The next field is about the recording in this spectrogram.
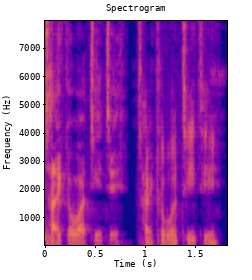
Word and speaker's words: Taika Waititi: That's the new movie from, how do you say his name? – Taika Waititi. Yep.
